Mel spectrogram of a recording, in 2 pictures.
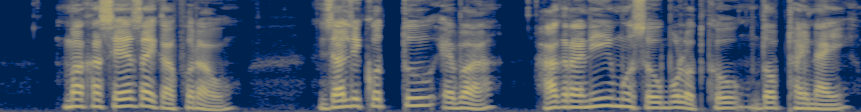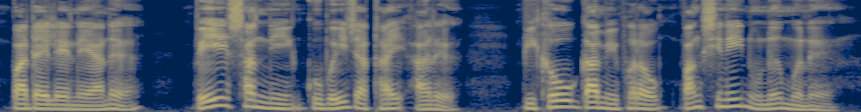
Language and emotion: Bodo, neutral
